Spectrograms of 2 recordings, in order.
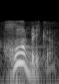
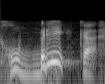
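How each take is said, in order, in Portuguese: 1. A tônica está na primeira sílaba. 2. A tônica está na segunda sílaba. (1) "é pronunciado com a tônica no u" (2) "deveria ser pronunciado com a tônica no i"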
